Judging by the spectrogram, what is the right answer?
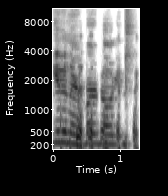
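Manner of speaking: play-acted, high, yelled voice. Describing an episode where a sheriff yells at someone stopping an RV, retelling his yell. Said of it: "he starts yelling at him".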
